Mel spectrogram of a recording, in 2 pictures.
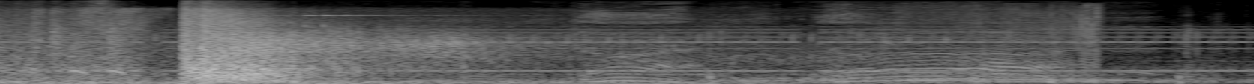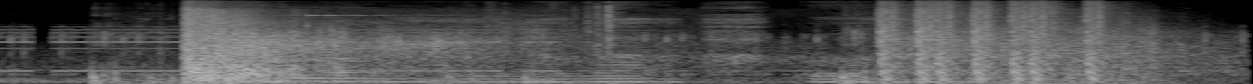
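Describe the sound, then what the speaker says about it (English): Shotgun blasts are fired in a video game, set in the Zone. A few sharp, loud booms are spaced apart, ending in a rapid burst of shots, with game sounds and an electronic warbling tone in between. "Somebody's shooting me with a shotgun, but I'm okay with that."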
